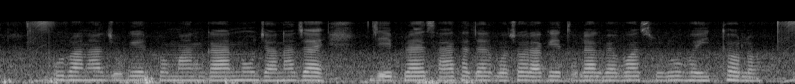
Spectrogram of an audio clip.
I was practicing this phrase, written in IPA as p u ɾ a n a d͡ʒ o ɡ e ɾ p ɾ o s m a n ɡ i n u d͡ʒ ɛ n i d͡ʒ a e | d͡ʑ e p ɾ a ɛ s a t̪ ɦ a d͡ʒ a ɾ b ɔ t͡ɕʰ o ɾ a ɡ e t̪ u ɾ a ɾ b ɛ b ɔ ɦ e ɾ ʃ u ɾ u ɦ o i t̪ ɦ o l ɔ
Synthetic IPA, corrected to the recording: p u ɾ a n a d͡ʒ o ɡ e ɾ p ɾ o m a n ɡ a n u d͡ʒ a n a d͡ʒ a e | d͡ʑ e p ɾ a e s a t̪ ɦ a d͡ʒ a ɾ b ɔ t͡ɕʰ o ɾ a ɡ e t̪ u l a ɾ b ɛ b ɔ ɦ a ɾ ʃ u ɾ u ɦ o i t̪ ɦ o l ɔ

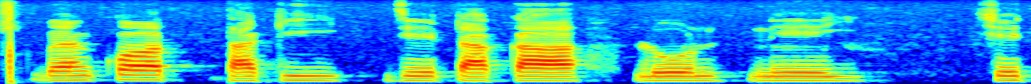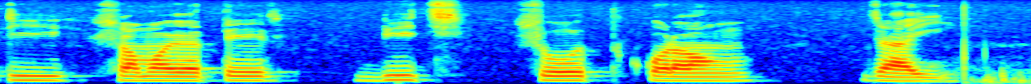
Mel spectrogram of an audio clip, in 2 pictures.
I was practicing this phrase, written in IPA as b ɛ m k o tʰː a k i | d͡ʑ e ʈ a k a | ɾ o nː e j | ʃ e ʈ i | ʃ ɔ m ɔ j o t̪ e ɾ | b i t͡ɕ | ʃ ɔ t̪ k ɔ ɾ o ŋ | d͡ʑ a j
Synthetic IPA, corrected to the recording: b ɛ ŋ k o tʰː a k i | d͡ʑ e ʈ a k a | l o nː e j | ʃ e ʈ i | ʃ ɔ m ɔ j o t̪ e ɾ | b i t͡ɕ | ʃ o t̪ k ɔ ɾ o ŋ | d͡ʑ a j

